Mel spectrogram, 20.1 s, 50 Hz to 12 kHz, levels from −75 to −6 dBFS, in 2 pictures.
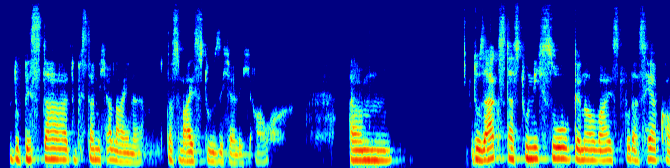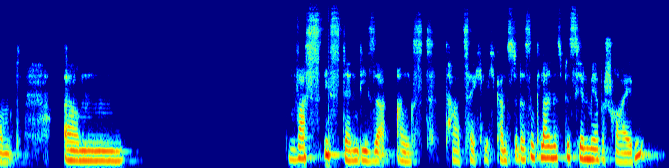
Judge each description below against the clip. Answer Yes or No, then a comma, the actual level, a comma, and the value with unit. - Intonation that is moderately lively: Yes, average, 3.1 semitones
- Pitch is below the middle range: No, medium, 160 Hz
